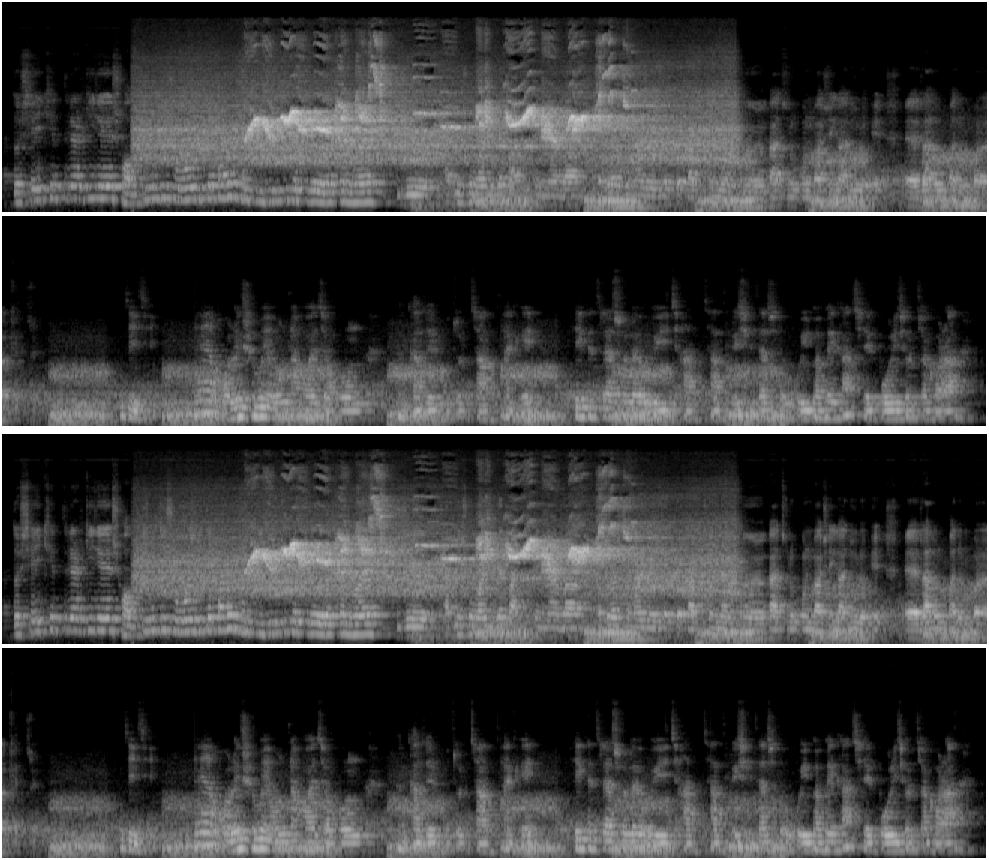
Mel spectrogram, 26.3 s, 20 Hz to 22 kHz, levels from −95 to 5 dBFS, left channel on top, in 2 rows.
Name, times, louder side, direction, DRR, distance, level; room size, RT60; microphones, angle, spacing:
voice 1, 0.2-13.2 13.5-13.6, right 3 dB, 75° right, 3 dB, 0.7 m, -36 dB
sound 1, 1.7-9.8, left 2 dB, 45° left, 1.0 m, -24 dB
sound 2, 5.4-23.8, equal, 10° left, 0.4 m, -41 dB
voice 2, 14.7-15.0 15.7-18.1 18.4-20.2 20.7-25.8, right 1 dB, 45° right, -1 dB, 0.9 m, -34 dB
4.5 x 2.0 x 3.4 m, 0.75 s
head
